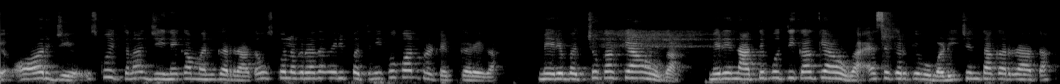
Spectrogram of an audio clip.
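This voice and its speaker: A woman with a high voice teaches a spiritual lesson over an online call from home. She talks in a chatty, loose way, repeats phrases for emphasis and drops in English words. There is a faint hiss of noise behind her. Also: darkish tone. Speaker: spiritual teacher telling scripture stories.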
